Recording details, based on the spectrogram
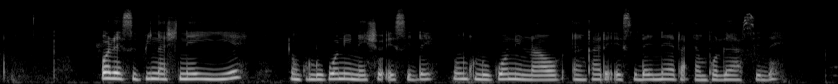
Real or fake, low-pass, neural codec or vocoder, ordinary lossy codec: real; 14.4 kHz; none; none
